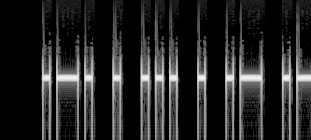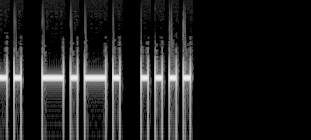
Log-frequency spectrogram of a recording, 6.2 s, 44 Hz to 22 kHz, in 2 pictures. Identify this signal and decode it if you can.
Morse code, heard as a keyed tone, about 17 wpm, 700 Hz. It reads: RESEARCH
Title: Top 501-750 Words 17wpm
